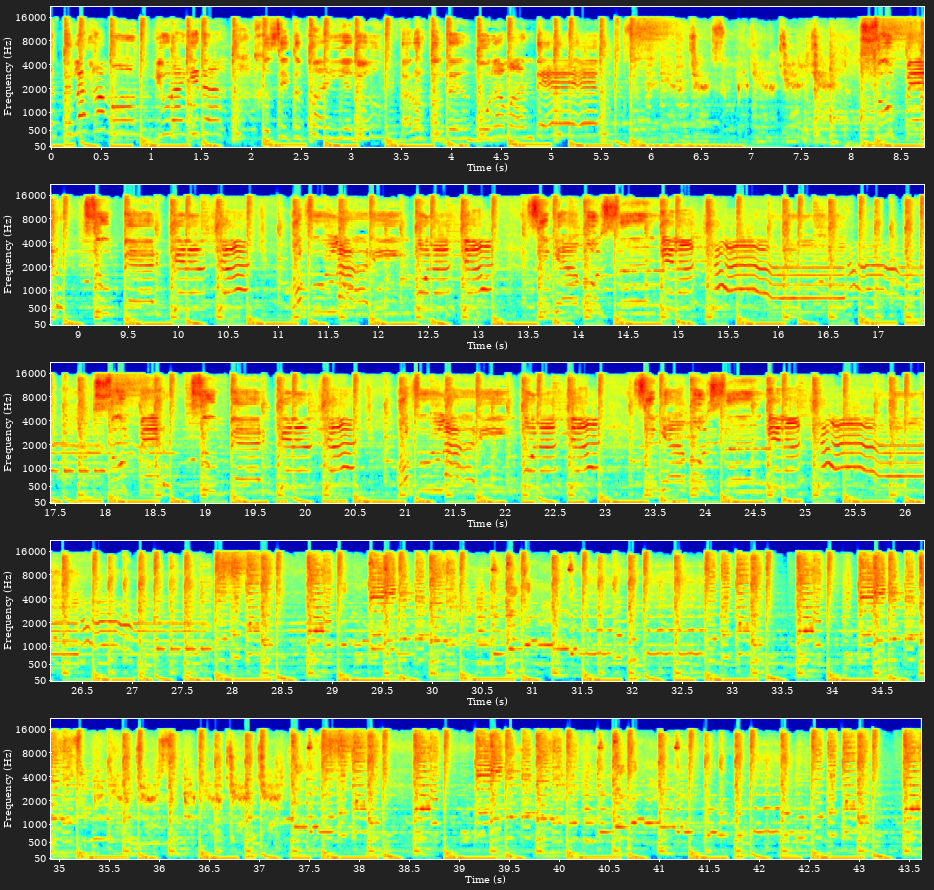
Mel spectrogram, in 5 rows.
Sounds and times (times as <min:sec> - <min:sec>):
Music of Africa: 0:00.0 - 0:43.6.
